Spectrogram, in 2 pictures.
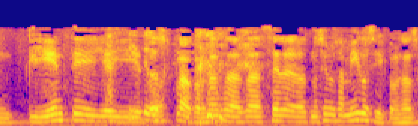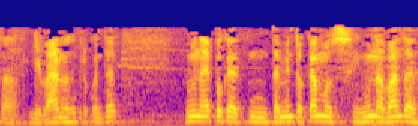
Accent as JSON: {"language": "Spanish", "region": "Loja", "country": "Ecuador", "said": "bueno, soy de Loja."}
